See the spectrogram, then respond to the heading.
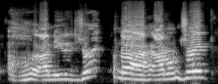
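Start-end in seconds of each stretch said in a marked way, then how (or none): none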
